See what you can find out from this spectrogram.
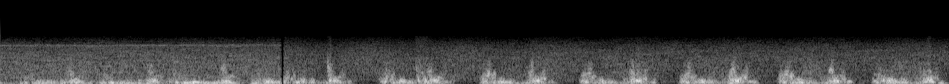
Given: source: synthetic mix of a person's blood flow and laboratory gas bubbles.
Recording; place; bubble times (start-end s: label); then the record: Doppler ultrasound of blood flow; precordium
3.26-3.35 s: bubbles
4.15-4.31 s: bubbles
From the record:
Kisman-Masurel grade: 113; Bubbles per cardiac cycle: 1 to 2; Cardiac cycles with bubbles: 1 to 10%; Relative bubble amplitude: loud (0.450 to 0.775); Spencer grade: 1 (occasional bubble signal discernible with the cardiac motion signal, with majority of cardiac periods free of bubbles); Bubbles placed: anywhere in the cardiac cycle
